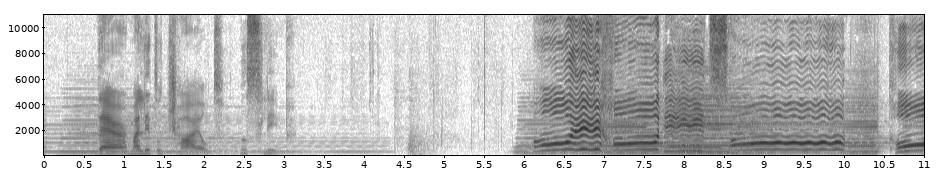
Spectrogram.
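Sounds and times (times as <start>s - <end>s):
accordion chord: 0.0s - 4.5s, 5.8s - 11.0s.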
